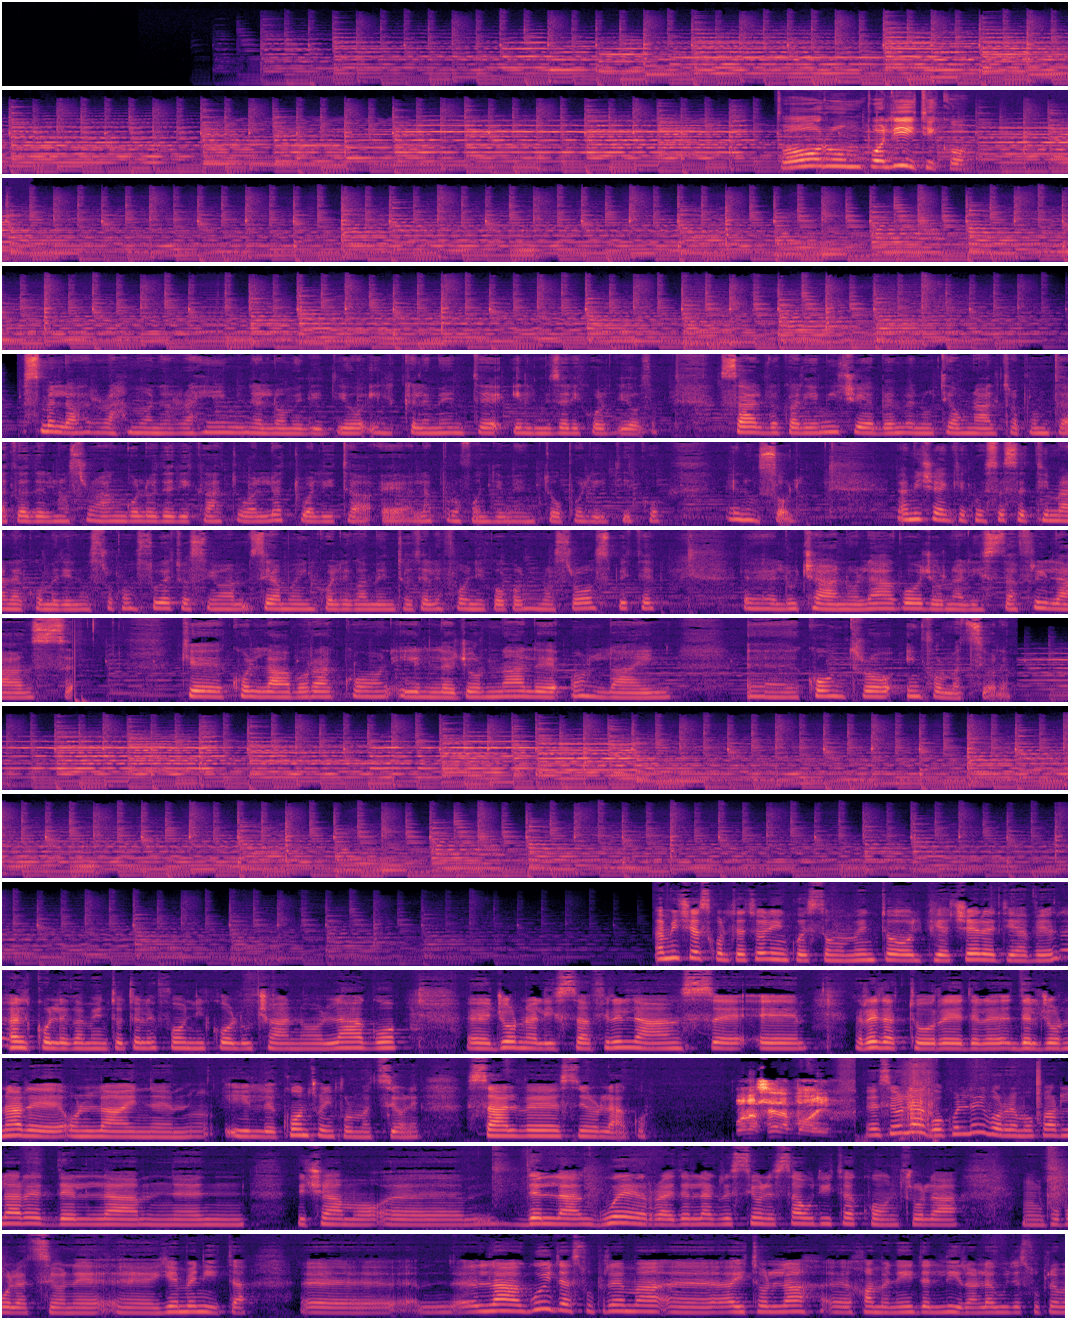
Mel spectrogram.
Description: Per ascoltare la versione integrale dell'intervista cliccare qui sopra:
